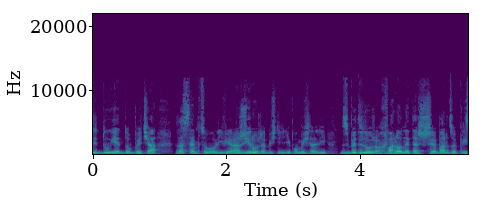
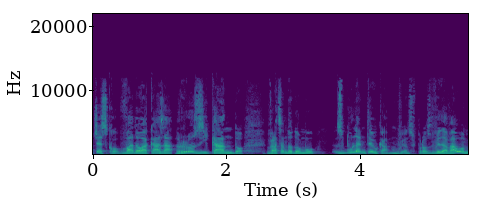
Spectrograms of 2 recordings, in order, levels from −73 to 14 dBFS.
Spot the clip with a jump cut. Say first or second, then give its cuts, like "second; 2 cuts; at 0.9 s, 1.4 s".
first; 1 cut; at 1.2 s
